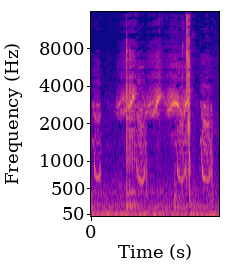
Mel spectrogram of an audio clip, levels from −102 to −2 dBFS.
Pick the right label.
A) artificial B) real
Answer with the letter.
A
